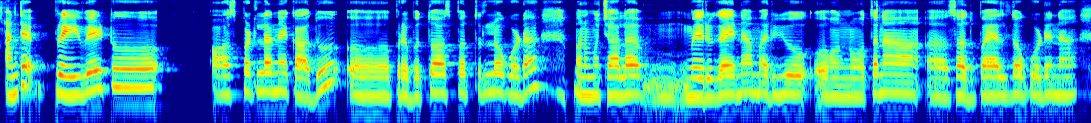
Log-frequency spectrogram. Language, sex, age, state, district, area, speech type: Telugu, female, 30-45, Andhra Pradesh, N T Rama Rao, urban, spontaneous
